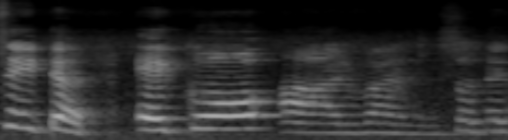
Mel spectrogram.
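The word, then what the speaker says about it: EcoRI: So how to pronounce it? Echo R1.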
